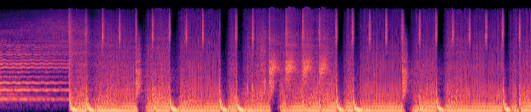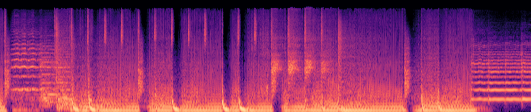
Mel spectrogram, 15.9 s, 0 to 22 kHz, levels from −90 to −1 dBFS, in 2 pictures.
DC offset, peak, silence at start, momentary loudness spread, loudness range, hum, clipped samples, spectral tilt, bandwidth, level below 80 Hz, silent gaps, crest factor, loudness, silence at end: under 0.1%; -4 dBFS; 0 s; 4 LU; 1 LU; none; under 0.1%; -5 dB/octave; 16.5 kHz; -20 dBFS; none; 12 dB; -19 LUFS; 0 s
